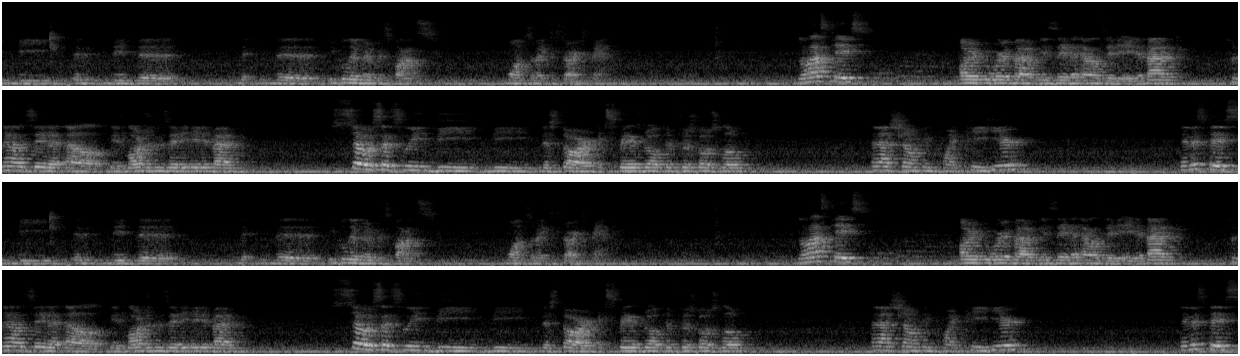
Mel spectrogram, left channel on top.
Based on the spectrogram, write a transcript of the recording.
equilibrium response wants to make the star expand. The last case, all you have to worry about is zeta L, zeta adiabatic. So now zeta L is larger than zeta adiabatic. So essentially, the star expands relative to its low slope, and that's shown in point P here. In this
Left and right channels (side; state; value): both; normal; correlation 0.83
